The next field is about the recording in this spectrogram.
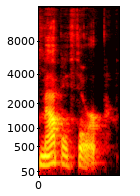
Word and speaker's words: Mapplethorpe: So, and that reminds me that I believe the name is pronounced Mapplethorpe.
